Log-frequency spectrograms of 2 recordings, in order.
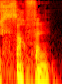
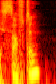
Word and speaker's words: soften: Ablandar, to soften. Now, this is like often. You can say soften, but I think more common is soften, where the T is not pronounced. S-O-F-T-E-N.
